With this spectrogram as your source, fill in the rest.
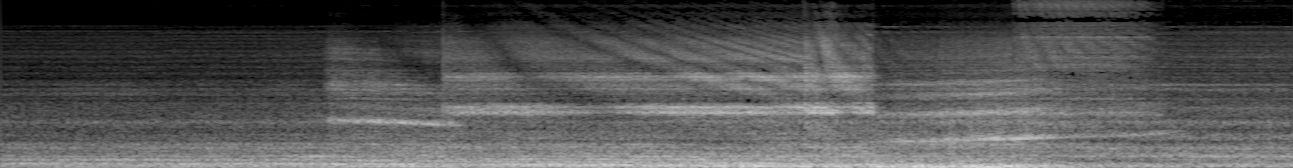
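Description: A subway train rumbles into a station and slows to a stop.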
